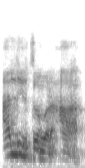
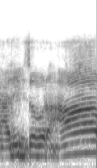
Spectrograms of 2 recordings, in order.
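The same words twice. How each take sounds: First: The final vowel is short, not drawn out. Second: The final vowel is drawn out long. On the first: The speaker calls it right. "টান না দিয়ে বলবেন" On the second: The speaker calls it wrong. "তাহলে কিন্তু টান হয়ে গেল, হরকতের উচ্চারণে ভুল।"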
